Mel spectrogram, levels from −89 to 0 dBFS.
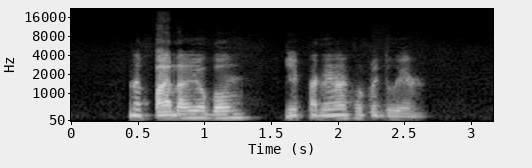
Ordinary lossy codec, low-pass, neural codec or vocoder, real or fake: none; 19.8 kHz; codec, 44.1 kHz, 2.6 kbps, DAC; fake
